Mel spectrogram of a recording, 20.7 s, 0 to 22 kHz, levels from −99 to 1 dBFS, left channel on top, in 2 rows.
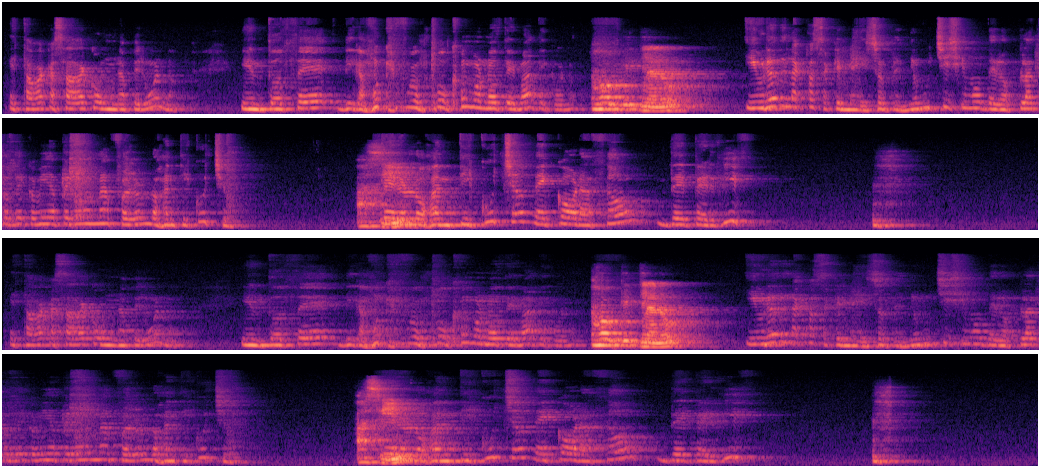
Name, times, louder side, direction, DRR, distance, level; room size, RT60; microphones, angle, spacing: voice 1, 0.1-1.8 2.4-5.7 7.4-12.7 14.2-17.8, left 4 dB, 75° left, 9 dB, 0.4 m, -32 dB
voice 2, 5.9-6.8 13.9-14.4 19.1-19.3, right 3 dB, 55° right, 3 dB, 0.7 m, -22 dB
7.2 x 4.0 x 4.2 m, 1.1 s
head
